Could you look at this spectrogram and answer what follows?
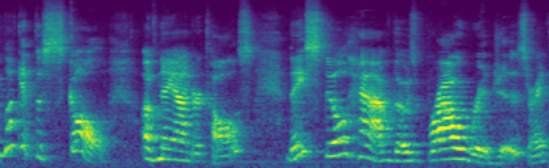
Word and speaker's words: Neanderthal: with homo sapiens uh neanderthal densest or basically homo sapiens neanderthal neanderthal man but of course it's german so th is actually pronounced like a t uh now neanderthal lived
